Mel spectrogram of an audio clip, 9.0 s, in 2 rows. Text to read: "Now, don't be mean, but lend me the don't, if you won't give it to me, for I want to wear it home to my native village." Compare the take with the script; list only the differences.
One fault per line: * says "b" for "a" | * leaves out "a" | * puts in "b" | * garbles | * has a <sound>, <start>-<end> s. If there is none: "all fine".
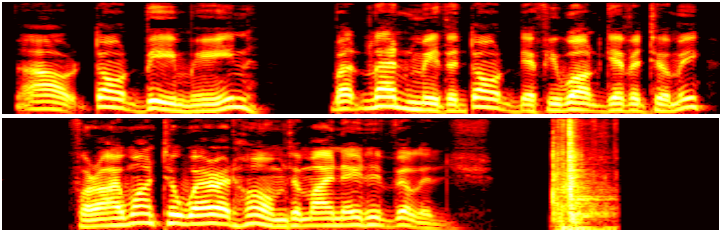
* has a thud, 7.9-8.3 s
